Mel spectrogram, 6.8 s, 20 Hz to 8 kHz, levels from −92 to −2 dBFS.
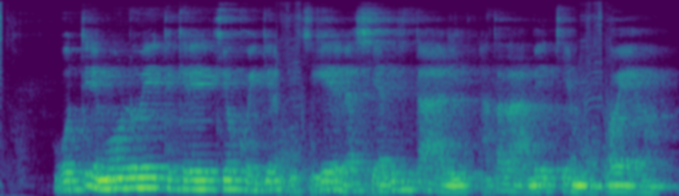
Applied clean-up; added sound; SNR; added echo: neural separator model SepFormer DNS4.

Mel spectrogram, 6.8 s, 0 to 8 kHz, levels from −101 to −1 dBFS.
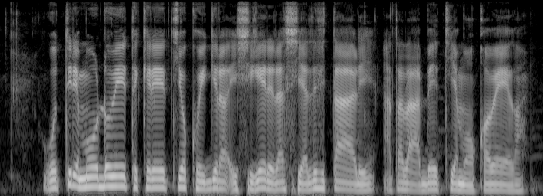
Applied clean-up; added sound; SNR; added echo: none; none; none; none.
